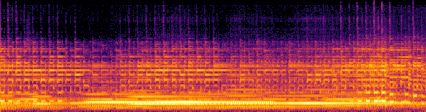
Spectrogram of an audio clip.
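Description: Solo electric bass guitar played through a small amp with looping effects, with layered notes. A quick repeating figure gives way about two seconds in to a long held note that swells in and sustains for several seconds.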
